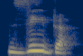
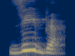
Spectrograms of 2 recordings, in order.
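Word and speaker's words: zebra: इसे हम बोलते हैं जिब्रा। जिब्रा।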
